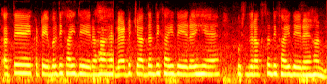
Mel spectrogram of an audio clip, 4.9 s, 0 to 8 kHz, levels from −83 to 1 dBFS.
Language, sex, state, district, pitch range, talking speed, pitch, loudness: Punjabi, female, Punjab, Fazilka, 240-260 Hz, 230 wpm, 250 Hz, -11 LUFS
